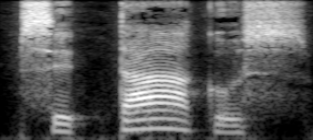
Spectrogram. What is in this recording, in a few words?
"psittacus", latin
